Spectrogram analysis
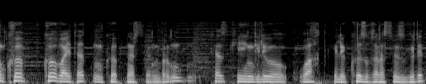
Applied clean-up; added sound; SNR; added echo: none; none; none; none.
